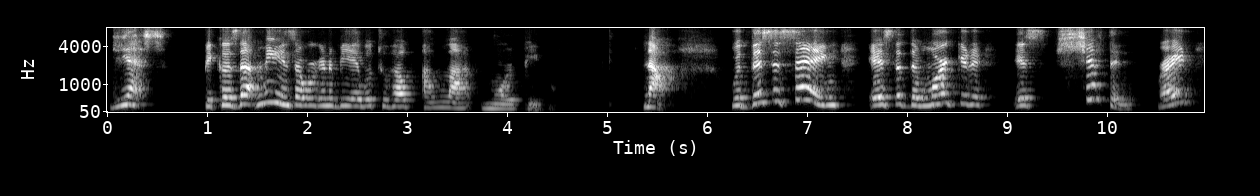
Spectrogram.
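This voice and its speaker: High-voiced Colombian woman, sales trainer, lively, repeats key points. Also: slow pace. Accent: Colombian Spanish. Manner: energetic, repeats key points, asks and answers own questions. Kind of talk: training presentation.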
